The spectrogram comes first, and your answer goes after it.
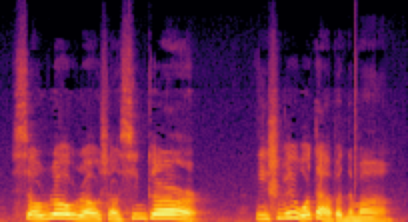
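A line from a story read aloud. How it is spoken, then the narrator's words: Repeated calling out. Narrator (Chinese): 叫着叫着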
